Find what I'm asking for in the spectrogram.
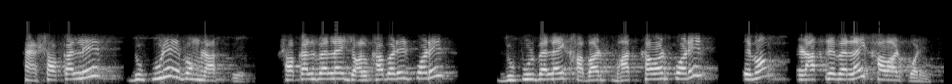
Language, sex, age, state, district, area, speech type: Bengali, male, 30-45, West Bengal, Paschim Bardhaman, urban, conversation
